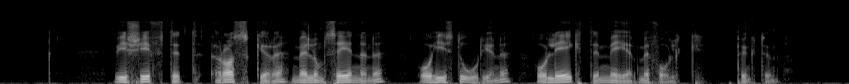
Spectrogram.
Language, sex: Norwegian, male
